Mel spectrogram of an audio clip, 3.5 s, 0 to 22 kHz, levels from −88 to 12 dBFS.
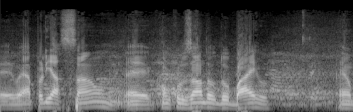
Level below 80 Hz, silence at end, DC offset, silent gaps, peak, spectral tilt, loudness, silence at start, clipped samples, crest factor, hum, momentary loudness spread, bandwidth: -48 dBFS; 0 s; under 0.1%; none; -2 dBFS; -4.5 dB/octave; -15 LUFS; 0 s; under 0.1%; 14 dB; none; 14 LU; 16 kHz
